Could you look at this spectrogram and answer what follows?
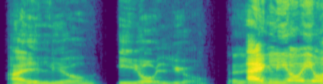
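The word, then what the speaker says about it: aglio e olio: I really like the Ailio Yolio episode. – Ailio Yolio. – Aglio Yolio.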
